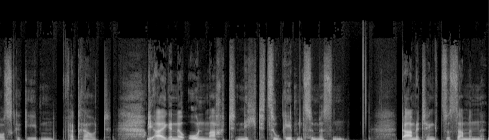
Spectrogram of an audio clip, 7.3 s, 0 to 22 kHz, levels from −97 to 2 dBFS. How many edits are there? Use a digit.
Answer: 1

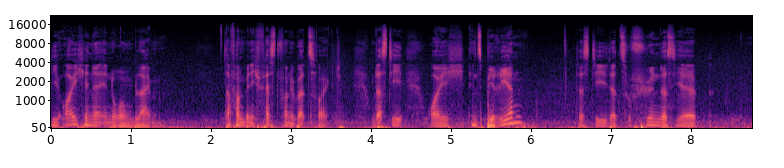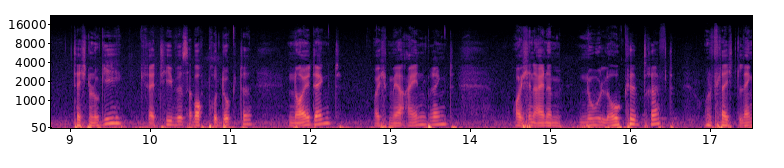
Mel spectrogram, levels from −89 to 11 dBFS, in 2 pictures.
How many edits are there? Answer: 1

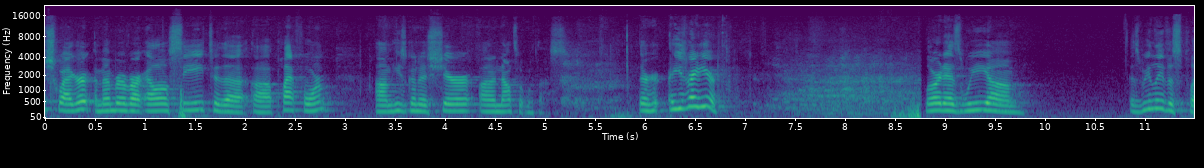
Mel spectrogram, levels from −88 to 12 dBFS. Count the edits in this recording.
1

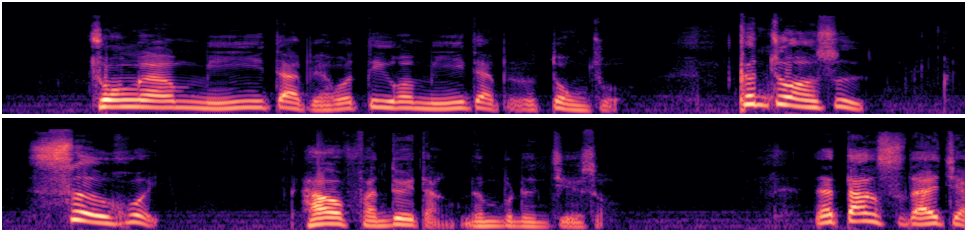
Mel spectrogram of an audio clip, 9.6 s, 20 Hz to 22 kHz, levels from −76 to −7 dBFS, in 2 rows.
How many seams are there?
0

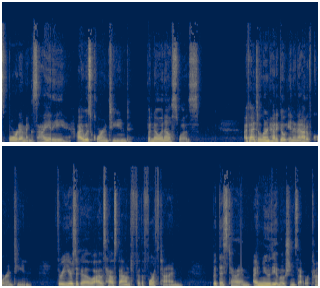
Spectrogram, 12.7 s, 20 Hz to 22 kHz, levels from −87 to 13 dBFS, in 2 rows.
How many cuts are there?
1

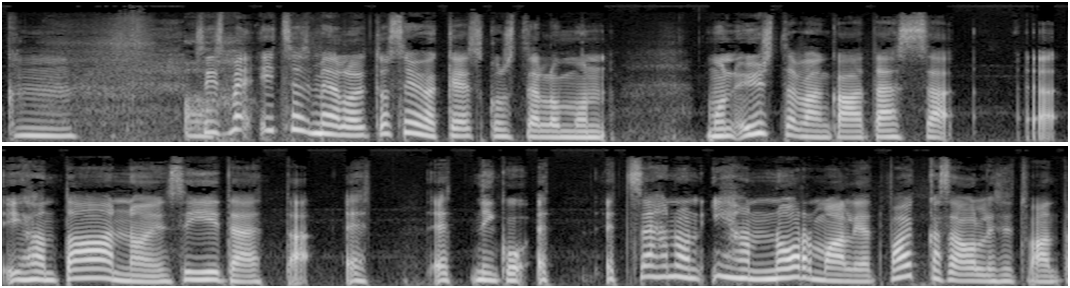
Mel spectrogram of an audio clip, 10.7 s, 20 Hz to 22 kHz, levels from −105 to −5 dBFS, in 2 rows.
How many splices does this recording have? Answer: 0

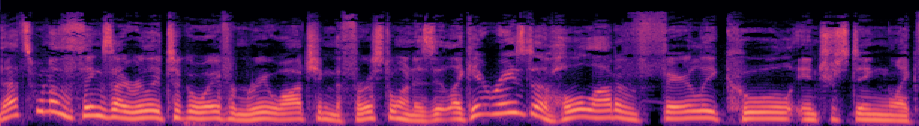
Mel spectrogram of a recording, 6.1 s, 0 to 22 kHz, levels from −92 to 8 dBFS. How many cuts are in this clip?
0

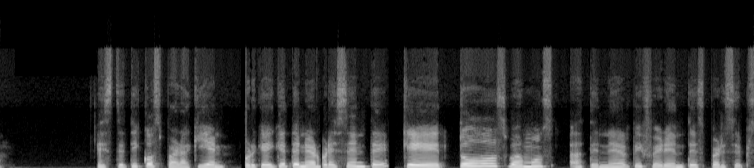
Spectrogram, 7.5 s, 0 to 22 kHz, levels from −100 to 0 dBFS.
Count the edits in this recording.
1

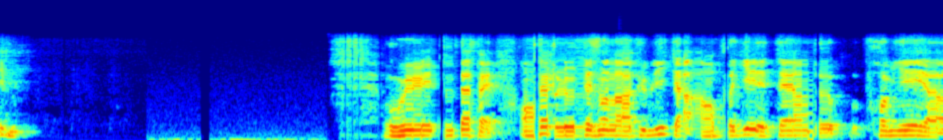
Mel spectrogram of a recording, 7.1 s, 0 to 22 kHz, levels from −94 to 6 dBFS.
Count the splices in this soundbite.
1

